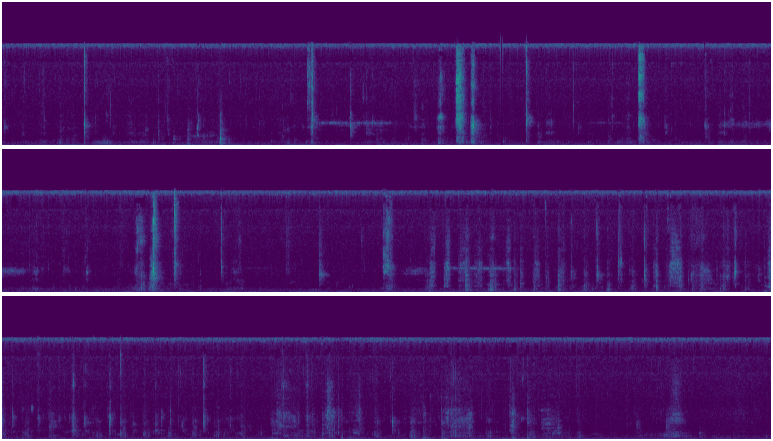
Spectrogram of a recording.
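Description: Close-up eating sounds of a person chewing rice and rohu fish curry eaten by hand, with many short sharp mouth clicks and smacks scattered throughout. A steady low hum runs underneath.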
